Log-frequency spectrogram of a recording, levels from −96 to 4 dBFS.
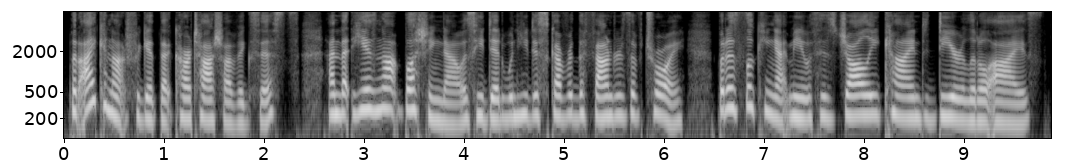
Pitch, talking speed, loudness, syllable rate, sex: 215 Hz, 220 wpm, -20 LUFS, 5.5 syllables/s, female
